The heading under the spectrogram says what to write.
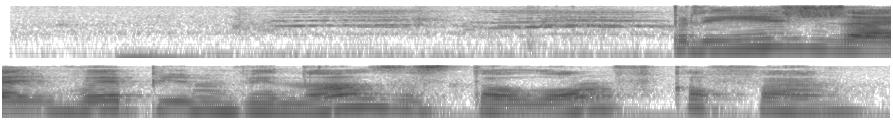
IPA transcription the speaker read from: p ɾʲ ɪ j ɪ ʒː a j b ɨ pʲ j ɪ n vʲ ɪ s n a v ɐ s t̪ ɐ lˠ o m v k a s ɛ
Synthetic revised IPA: p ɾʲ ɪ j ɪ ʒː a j v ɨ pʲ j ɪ m vʲ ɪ n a z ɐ s t̪ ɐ lˠ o m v k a f ɛ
